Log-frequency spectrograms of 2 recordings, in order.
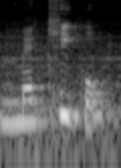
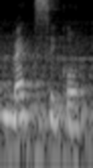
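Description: First: The word is pronounced the Spanish way. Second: The word is pronounced the English way. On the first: "इसको स्पेनिश में पढ़ा जाता है" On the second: "जैसे इंग्लिश में बोलते हैं"

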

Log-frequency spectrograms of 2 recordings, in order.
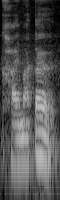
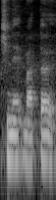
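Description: First: The first part sounds like 'kine', one syllable. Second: The first part sounds like 'kee-neh', two syllables.

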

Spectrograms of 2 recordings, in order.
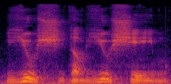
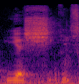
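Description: First: The first word is stressed and said fully. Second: The first word is quick, slurred and reduced. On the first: The speaker calls it wrong. "если выделить и сказать «я» вот так" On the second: The speaker calls it right. "если быстро сказать, смазано, вот так"

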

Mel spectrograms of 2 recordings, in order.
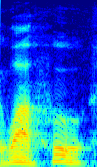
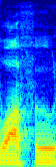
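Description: First: The name sounds like wahoo, with an h. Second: The name sounds like waifu, with an f. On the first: The speaker calls it right. "Actually, it's apparently wahoo" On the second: The speaker calls it wrong. "Not waifu"

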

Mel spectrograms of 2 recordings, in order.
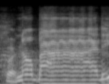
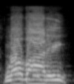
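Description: First: It is said in a bleating, sheep-like voice. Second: It is said in a normal speaking voice.

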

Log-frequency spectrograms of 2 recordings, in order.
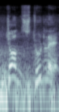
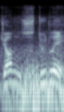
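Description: First: The name is said in a Scottish accent. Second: The name is said in a plain accent. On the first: The speaker calls it right. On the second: The speaker calls it wrong.

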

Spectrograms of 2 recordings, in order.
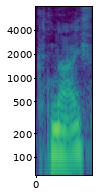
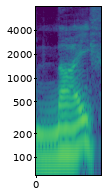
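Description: First: The word starts with a K sound. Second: The word starts without a K sound. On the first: The speaker calls it wrong. "parce qu'évidemment le K, heu, est écrit" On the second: The speaker calls it right. "ne sait pas prononcer le mot knife"

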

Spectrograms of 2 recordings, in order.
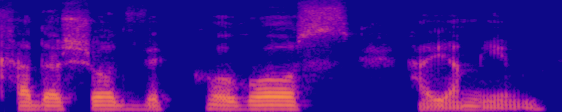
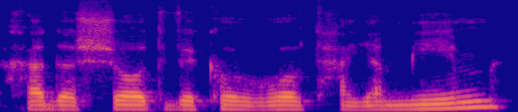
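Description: First: The second word ends with an s sound. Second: The second word ends with a t sound. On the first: "probably a Hebrew reader would have pronounced it as" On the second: This is the modern Israeli reading. "to modern Israeli Hebrew speakers"

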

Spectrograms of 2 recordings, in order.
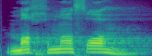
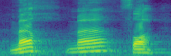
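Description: First: The m sounds are pronounced thick and heavy. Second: The m sounds are pronounced thin and light. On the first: The speaker calls it wrong. "فصارت عند الخطأ تصير هكذا" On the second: The speaker calls it right. "المفروض يقول إيش"

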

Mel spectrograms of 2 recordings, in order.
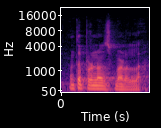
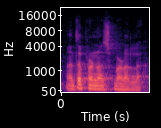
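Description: Both takes have the same delivery.

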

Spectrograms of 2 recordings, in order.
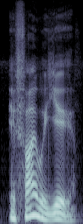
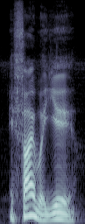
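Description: First: The words are linked, with a weak short vowel. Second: The same.

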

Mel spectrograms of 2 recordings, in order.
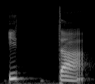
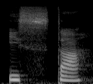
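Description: First: The final consonant takes its changed, different sound. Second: The final consonant keeps its spelled sound. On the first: The speaker calls it right. "They are either pronounced differently" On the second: The speaker calls it wrong.

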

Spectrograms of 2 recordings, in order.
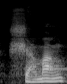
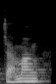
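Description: First: The word begins with an sh sound. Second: The word begins with a ch sound. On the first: The speaker calls it right. "Sería mejor decir" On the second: The speaker calls it wrong. "una forma bastante incorrecta de pronunciar esa sibilante inicial"

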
